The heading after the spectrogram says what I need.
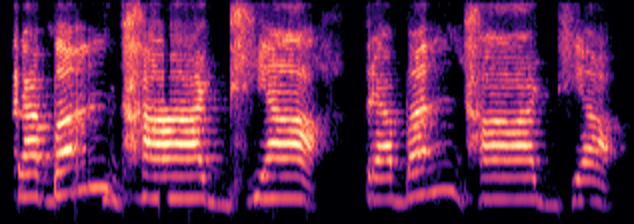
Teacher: Here in the word prabandhadya, dha with elongation and da with elongation. So dha with dirgha and da with dirgha, both are side by side and both are mahapranas.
